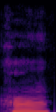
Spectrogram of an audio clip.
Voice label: "honnh5", Taiwanese syllable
